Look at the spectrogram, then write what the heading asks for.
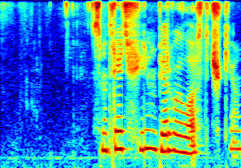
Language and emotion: Russian, neutral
